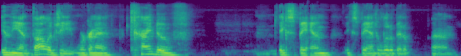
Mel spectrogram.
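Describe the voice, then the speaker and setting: A man's voice: medium pitch, unhurried, low-quality recording. A man with a Southern US accent talking in a casual panel discussion, hesitant and full of fillers and restarts.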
